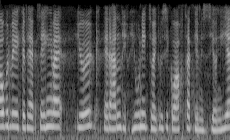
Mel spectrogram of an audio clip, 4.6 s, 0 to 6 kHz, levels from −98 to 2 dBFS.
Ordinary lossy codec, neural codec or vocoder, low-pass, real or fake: none; autoencoder, 22.05 kHz, a latent of 192 numbers a frame, VITS, trained on many speakers; 5.4 kHz; fake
